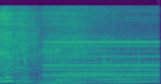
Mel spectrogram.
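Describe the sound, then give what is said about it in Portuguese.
Motor traffic on a street: a loud vehicle engine drones, its pitch dropping and shifting briefly before settling into a steady hum. No voices. “Muito carro nas ruas é sinal de muito gás carbônico, que não faz bem à saúde.”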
